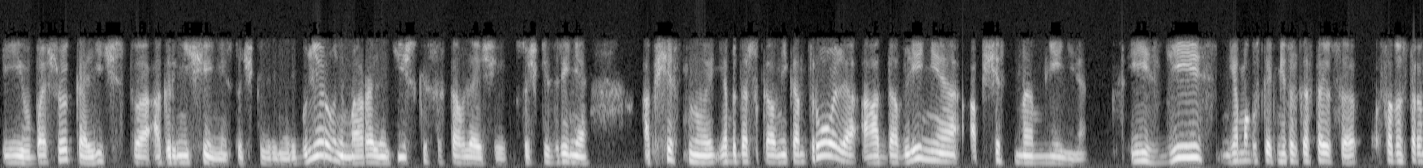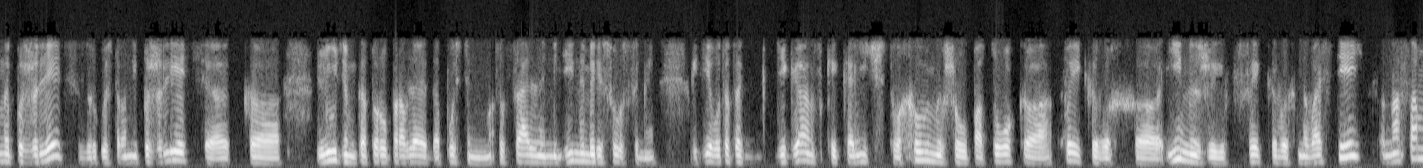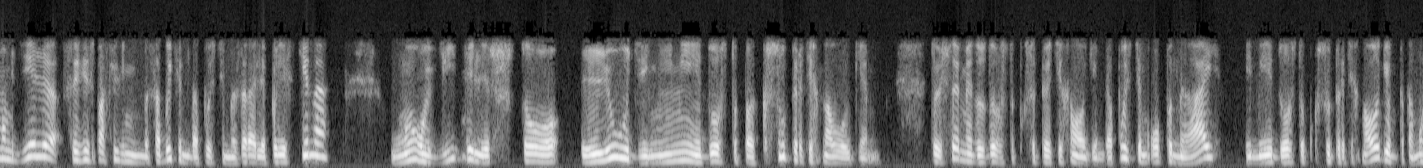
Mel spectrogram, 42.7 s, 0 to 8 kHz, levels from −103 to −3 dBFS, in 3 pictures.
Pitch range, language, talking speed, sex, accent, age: 115-170 Hz, Russian, 130 wpm, male, native, 50-69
